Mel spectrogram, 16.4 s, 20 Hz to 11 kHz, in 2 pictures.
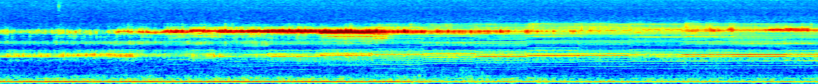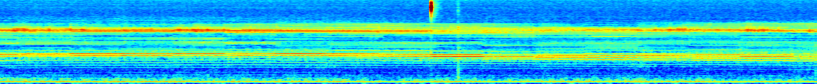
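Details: Equate 4500 Series wrist blood pressure monitor held at heart level, used by a user who was not rested after exercise (reading 139/93): steady motor whine as the cuff inflates, then a quieter hum as it slowly releases.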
